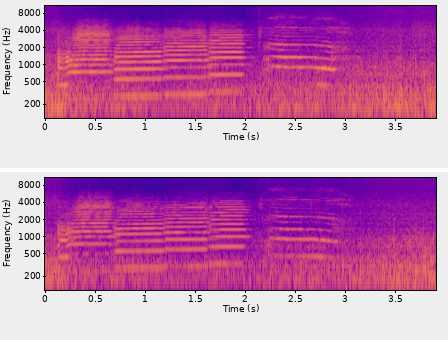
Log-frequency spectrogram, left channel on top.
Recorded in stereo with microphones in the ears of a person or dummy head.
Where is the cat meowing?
50° left (ahead or behind), 2.5 m.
